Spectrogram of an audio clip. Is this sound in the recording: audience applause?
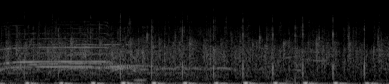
yes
